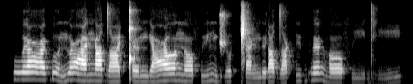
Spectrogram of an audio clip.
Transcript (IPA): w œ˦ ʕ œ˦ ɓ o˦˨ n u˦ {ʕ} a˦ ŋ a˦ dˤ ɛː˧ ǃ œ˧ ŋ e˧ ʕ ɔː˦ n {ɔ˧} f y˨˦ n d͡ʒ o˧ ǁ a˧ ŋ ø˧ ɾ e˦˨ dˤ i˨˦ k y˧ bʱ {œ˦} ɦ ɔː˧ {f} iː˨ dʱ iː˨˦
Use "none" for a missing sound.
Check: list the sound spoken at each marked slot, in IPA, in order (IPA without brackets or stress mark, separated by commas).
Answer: ʕ, ɔ˧, œ˦, f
